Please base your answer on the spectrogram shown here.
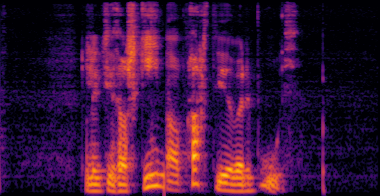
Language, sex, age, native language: Icelandic, male, 50-59, Icelandic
